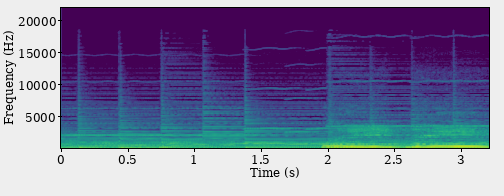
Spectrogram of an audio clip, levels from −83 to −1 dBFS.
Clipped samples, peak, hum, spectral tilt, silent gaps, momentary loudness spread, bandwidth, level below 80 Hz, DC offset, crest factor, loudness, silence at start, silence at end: under 0.1%; -4 dBFS; none; -7 dB/octave; none; 13 LU; 11 kHz; -36 dBFS; under 0.1%; 14 dB; -19 LUFS; 0 s; 0 s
